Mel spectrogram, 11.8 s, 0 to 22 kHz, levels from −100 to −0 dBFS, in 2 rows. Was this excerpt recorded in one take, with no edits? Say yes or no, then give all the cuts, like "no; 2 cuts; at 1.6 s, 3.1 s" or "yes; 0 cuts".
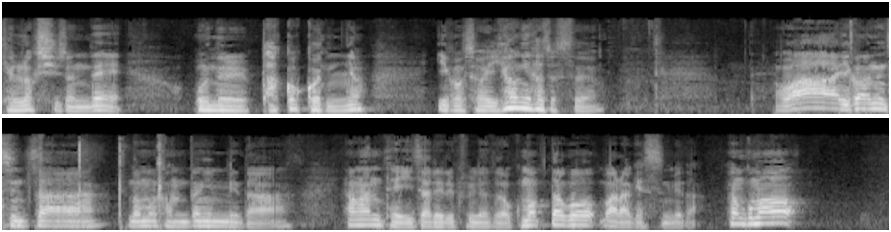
no; 1 cut; at 5.2 s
